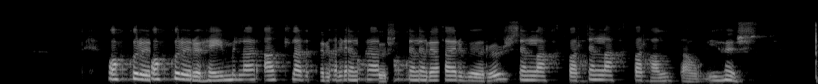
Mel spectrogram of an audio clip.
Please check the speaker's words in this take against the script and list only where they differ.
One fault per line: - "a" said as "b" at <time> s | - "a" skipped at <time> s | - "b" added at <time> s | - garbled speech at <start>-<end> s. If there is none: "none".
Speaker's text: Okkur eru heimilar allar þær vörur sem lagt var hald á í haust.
- "okkur" added at 1.6 s
- garbled speech at 3.2-4.4 s
- "sem lagt var" added at 5.9 s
